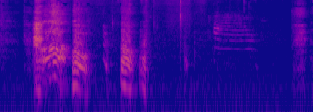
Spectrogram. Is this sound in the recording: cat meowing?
yes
